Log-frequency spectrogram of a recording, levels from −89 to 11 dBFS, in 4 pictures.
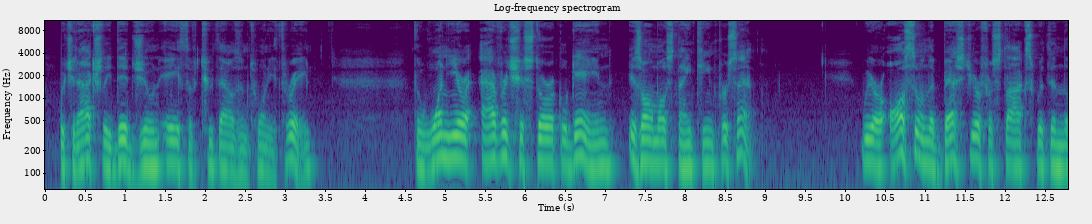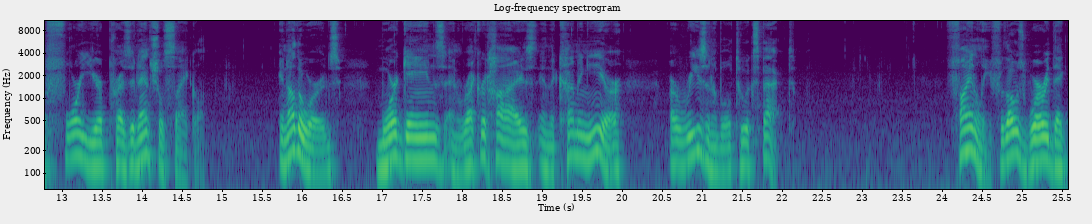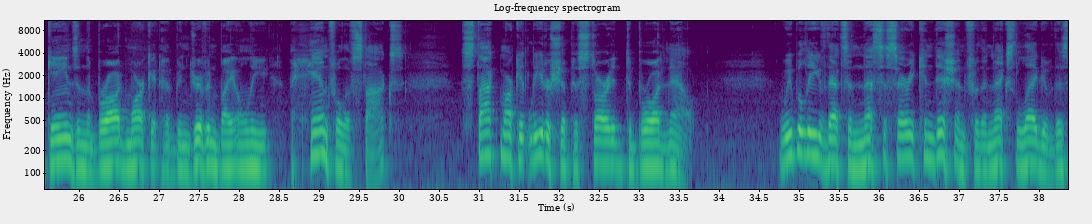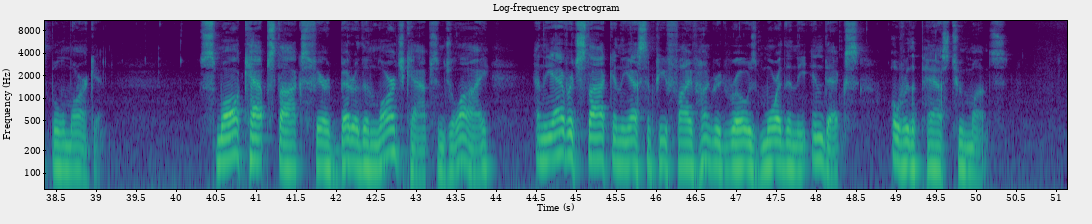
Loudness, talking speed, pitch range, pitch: -23 LUFS, 135 wpm, 120-145 Hz, 130 Hz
